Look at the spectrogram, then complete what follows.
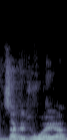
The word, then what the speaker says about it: Sacagawea: Sacagawea. What's the real pronunciation of that?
